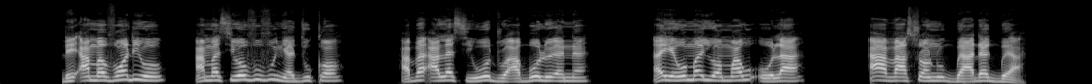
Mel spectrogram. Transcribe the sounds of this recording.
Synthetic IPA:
ɖɛ˨ʔa˨mɛ̃˨vɔ̃˦ɖi˦wo˦ | a˨mɛ̃˨si˨wo˦vu˦vu˦ɲɛ̃˨d̪u˦kɔ˦ | a̰˨bɛ˦ʔa˨lɛ˦si˨wo˦ɖɾɔ˨a˨bo˦lo˦ɛ˦nɛ̃˦ | e˦jɛ˦wo˦mɛ̃˦jɔ˨mã˦wu˦ʔo˨la˦ | a˦va˦sɾɔ̃˦nũ˦ɡ͡bɛ˨a˨ɖɛ˦ɡ͡bɛ˨a̰˨

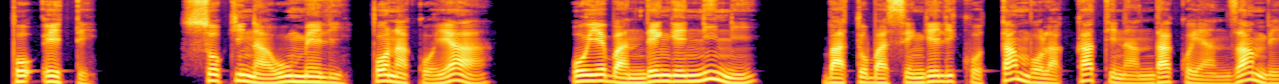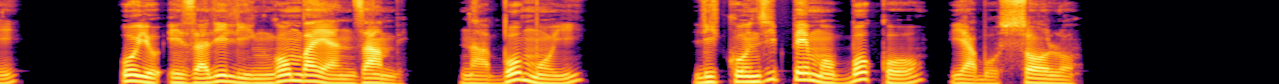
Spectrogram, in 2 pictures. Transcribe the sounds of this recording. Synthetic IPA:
po˦ʔe˦te˨ | sɔ˦ki˦na˨wu˦me˦li˦po˦na˨ko˨ja˦ | o˦je˦ba˨nde˦ŋɡe˦ni˦ni˨ | ba˨to˨ba˨sɛ˨ŋɡe˦li˦ko˨ta˦mbo˨la˨ka˦ti˨na˨nda˦ko˨ja˨nza˦mbe˨ | o˦jo˦ʔe˨za˨li˦li˨ŋɡo˦mba˦ja˨nza˦mbe˨ | na˨bo˦mo˨ji˦ | li˨ko˨nzi˦pe˦mo˨bɔ˦kɔ˨ | ja˨bo˨sɔ˦lɔ˦

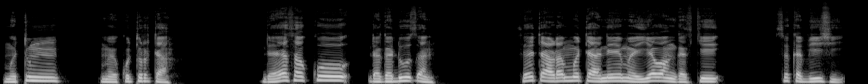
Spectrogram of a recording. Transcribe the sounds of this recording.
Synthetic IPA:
mʊ˨tʊ˦˨mː | a˨jkʷʊ˦tʊ˦rtaː˨ | da˨jaː˦sɐ˦kʷːoː˦ | dɐ˨ɡa˨duː˦sʼɐ˨n | sa˦jtaː˨ɽɔ˦mːʊ˦taː˨neː˦ma˨jːɐ˦wɐ˨ŋɡɐ˨skʲeː˦ | sʊ˦ka˨biː˦ʃ̬i˨ʔ

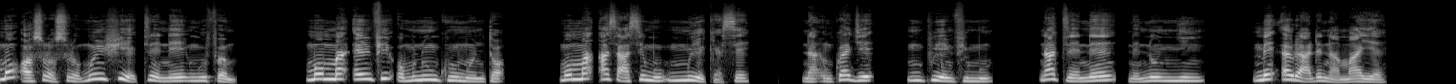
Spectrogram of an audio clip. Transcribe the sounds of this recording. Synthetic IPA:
mʊ̃˦ʔɔ˨sʊ˦ɾʊ˨sʊ˦ɾʊ˨mʊ̃˦ɲ̩˦ɕᶣi˦e˨tʰɪ˦nɪ̃˨nɪ̃˦ŋ̩˦ɡũ˦fã˨m˨ | mʊ̃˦m̩ː˦ã˦ʔæ˦m̩˦fi˦ʔɔ˨mũ˦nũ˦ŋ̩˦kʰũ˦mũ˨n̩˦tʰɔ˦ | mʊ̃˦m̩˦mã˦ʔa˦saː˨sɪ˦mũ˨m̩˦mũ˦e˨kʰɛ˨sɪ˦ | nã˨ŋ̩˨kʷʰæ˦d͡ʑe˦ | m̩˦pʰu˦e˨m̩˨fi˦mũ˦ | nã˦tʰɪ˨nɪ̃˨nɪ̃˦nɪ̃˨˦nʊ̃˦ɲ˦ɲĩ˦ŋ˦ | mɪ̃˦ʔæ˦wu˨˦a˨dɪ˦nã̰˨m˨mːã˦jɛ˨

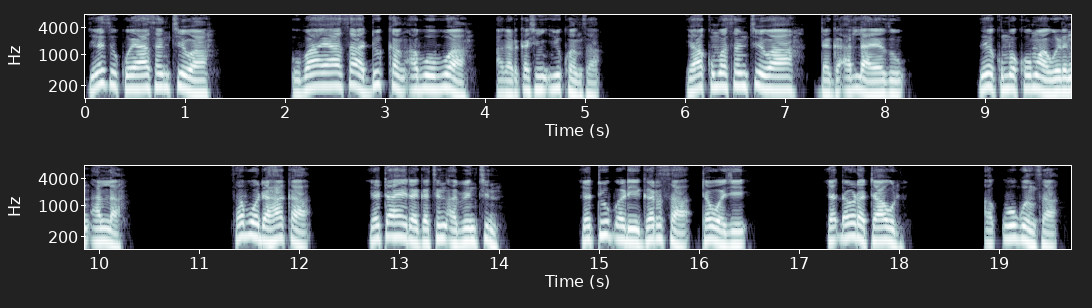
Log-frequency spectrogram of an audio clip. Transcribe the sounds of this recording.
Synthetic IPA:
jeː˦s̬u˨kʷoː˨jaː˦sɐ˦nt͡ʃeː˦˨waː˨ | ʔʊ˨baː˦jaː˦sa˦˨dʊ˦kɐ˨ŋʔa˨buː˦bʊ˦waː˨ | ʔa˨kʼɐ˨ɽkʼɐ˦ʃ̬ɪ˦ŋʔiː˦kʷɔ˨nsa˨ʔ | jaː˦kʷʊ˦ma˦sɐ˦nt͡ʃeː˦˨waː˨ | dɐ˨ɡa˨ʔa˦lːa˨jaː˦zoː˦ | zeː˦˨kʷʊ˦ma˦kʷoː˦ma˨wʊ˦ɽɪ˦ŋʔa˦lːa˨ | sɐ˦boː˨da˨ɦa˦ka˨ | jaː˦taː˦hi˦dɐ˨ɡɐ˨t͡ʃɪ˦ŋʔa˨bɪ˦nt͡ʃɪ˦ŋ | jaː˦tuː˦ɓa˨ɽiː˨ɡɐ˦rsa˨ta˦wɐ˨d͡ʒe˦ | jaː˦ɗa˦wɽa˨taː˦wʊ˨l | ʔa˨kʷʼuː˦ɡʷʊ˨nsa˨ʔ

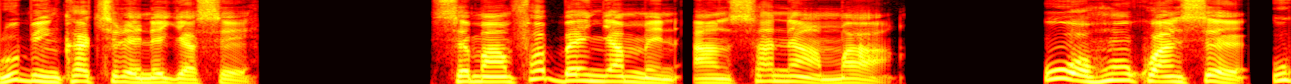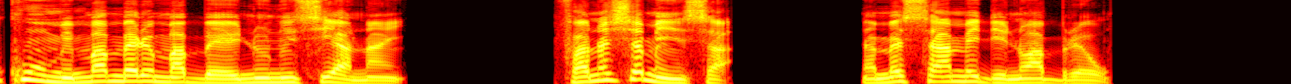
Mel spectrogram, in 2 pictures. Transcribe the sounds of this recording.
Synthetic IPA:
ɾu˦bĩ˨ŋ̩˨kʰa˦t͡ɕʰɪ˦ɾɛ˨nɛ˦d͡ʑa˨sɛ˦ | sɛ˨mãː˨ɱfa˦bɛ̃˦ɲ˦ɲã˦mːɪ̃˨nã˨n˨sã˦nɪ̃˦a˨mã˦a̰˨ | ʊ˦wɔ˨ɦʊ̃˦kʰʷã˦nsɛ˦ʊ˦kʰũ˦˨mɪ̃˨mã˦mɛ˦ɾɪ˦mã˦bæː˨nũ˦nʊ̃˦si˦a˨nã˦n˦ | fa˨nʊ̃˦ɕɛ˦mɪ̃˨n̩˨sa̰˦ | nã˨mɛ̃˦saː˦mɪ̃˦dɪ˨nʊ̃˦a˦bɪ˨ɾɛ˨wʊ̰˨

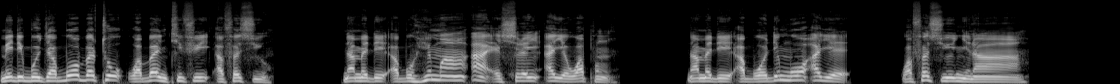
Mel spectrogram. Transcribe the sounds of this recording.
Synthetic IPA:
mɪ̃˨dɪ˨bo˨d͡ʑa˨bʊ˦ɔ˦bɛ˦tʰʊ˦wa˨ba˦n̩˨tʰi˦fi˦ʔa˨fæ˦su˨o̰˨ | nã˨mɪ̃˨dɪ˨ʔa˨bo˨ɦɪ̃˦mã˦a˦ɛ˨ɕɪ˦ɾɛ̃˦na˦jɛ˨wa˦pʰʊ̃˨n˨ | nã˨mɪ̃˨dɪ˨ʔa̰˨bʊ˨ɔ˨dɪ̃˦mʊ̃˦ɔ˦ʔa˦jɛ˨ | wa˨fæ˦su˨o˦ɲĩ˨nãː˦

